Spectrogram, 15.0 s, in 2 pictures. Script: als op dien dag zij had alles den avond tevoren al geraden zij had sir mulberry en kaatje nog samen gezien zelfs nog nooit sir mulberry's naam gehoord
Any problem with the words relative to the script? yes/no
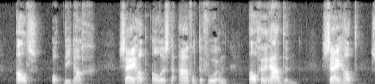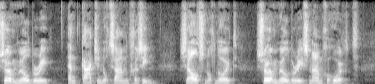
no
